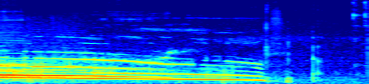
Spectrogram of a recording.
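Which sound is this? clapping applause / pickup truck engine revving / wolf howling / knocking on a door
wolf howling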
